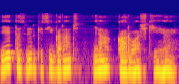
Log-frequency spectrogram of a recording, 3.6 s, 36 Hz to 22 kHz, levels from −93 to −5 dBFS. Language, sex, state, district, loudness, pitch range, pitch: Hindi, male, Arunachal Pradesh, Lower Dibang Valley, -18 LUFS, 105-125 Hz, 115 Hz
